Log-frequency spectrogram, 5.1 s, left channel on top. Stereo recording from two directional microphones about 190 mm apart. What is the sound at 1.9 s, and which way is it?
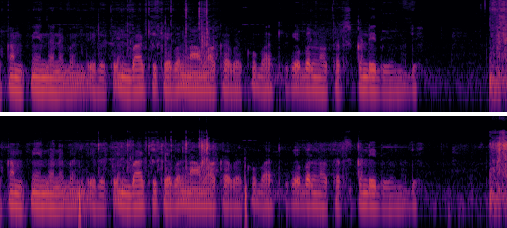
Speech, 25° left (ahead or behind).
